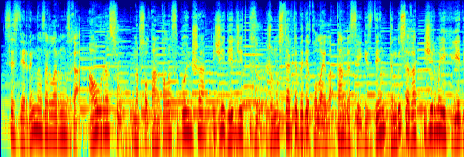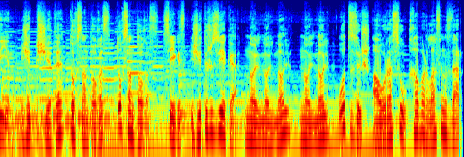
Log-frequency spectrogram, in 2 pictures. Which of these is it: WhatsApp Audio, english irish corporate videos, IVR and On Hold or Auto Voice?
WhatsApp Audio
